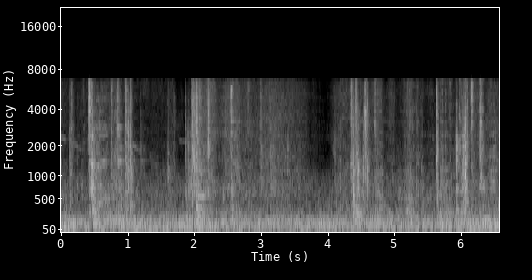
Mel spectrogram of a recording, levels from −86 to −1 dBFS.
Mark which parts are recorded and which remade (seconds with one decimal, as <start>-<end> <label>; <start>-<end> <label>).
0.0-4.8 recorded; 4.8-5.7 remade; 5.7-6.6 recorded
